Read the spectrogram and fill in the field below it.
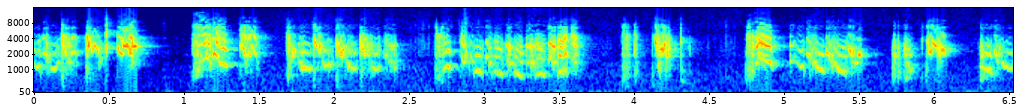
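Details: Male parakeet kept as a pet, chattering in quick bursts of buzzy, scratchy warbles and chirps, each burst under a second long, separated by short pauses, with no other sounds.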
